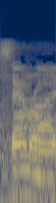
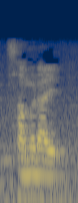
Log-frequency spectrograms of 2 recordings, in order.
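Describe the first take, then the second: First: It is said with American English vowels and stress. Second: It is said with crisp, even Japanese syllables. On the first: The speaker calls it wrong. "it's actually not samurai" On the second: The speaker calls it right. "the real pronunciation of samurai"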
